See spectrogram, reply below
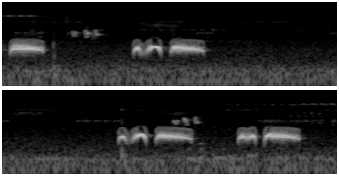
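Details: Spotted dove (tekukur) calling on a lure recording to prompt other birds: low coo phrases with stuttered starts and long endings, spread out with gaps, plus faint brief high chirps from another bird.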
